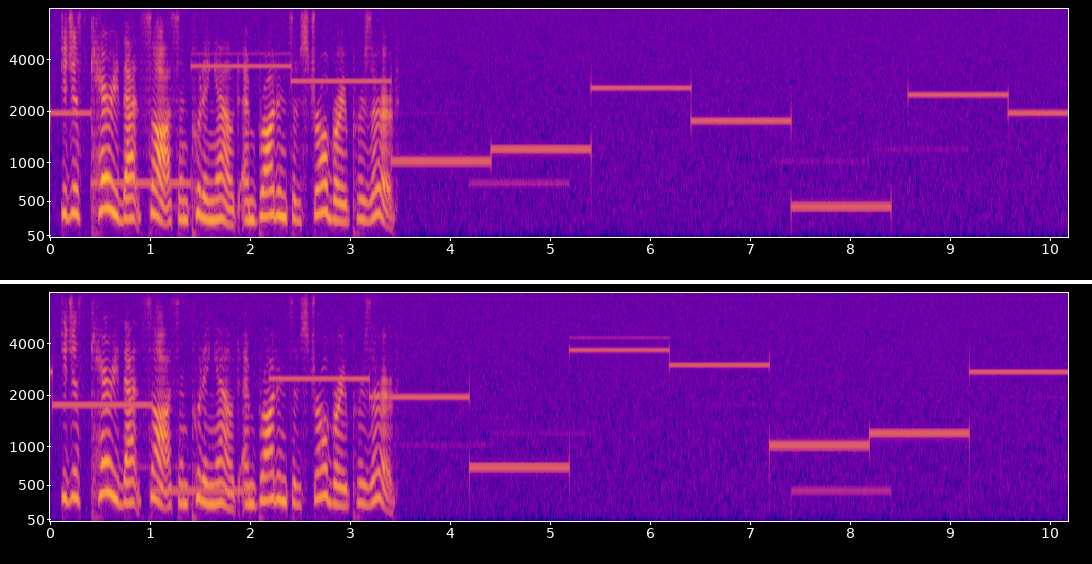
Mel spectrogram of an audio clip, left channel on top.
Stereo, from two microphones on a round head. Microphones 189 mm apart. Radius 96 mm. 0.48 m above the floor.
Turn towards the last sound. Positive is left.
turn(degrees=30)  # may be behind; listen again after turning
